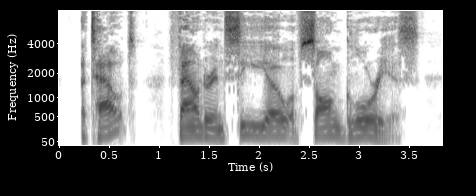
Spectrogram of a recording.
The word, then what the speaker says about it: Atout: Atout, right?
